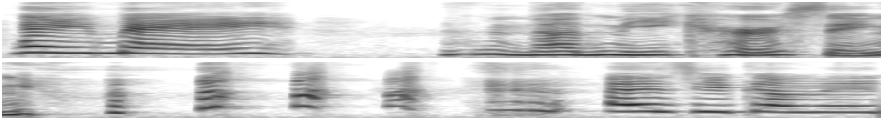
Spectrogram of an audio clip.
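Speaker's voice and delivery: loud high laughing welcome; real bright laughing hello; laughing greeting. Real, not acted. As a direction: laugh while greeting the new viewer.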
